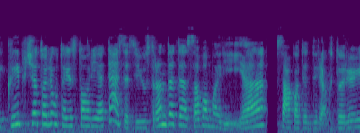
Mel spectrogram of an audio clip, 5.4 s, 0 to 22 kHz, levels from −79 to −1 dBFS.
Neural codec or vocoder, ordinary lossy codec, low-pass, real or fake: none; Opus, 24 kbps; 7.2 kHz; real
